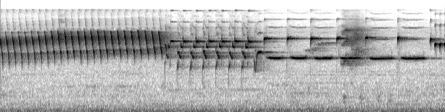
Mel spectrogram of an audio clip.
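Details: Canary in full song, masteran style: a bright fast trill that shifts into stuttering two-tone notes and clipped whistles, strong and continuous.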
